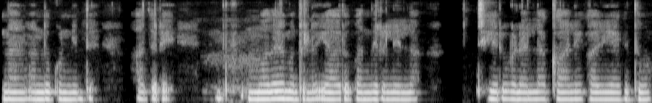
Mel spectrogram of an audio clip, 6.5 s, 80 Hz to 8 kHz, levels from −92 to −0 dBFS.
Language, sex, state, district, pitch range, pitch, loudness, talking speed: Kannada, female, Karnataka, Dakshina Kannada, 200-210 Hz, 205 Hz, -16 LUFS, 130 wpm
